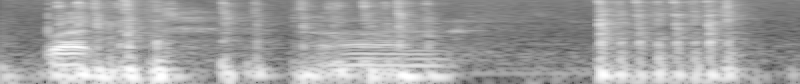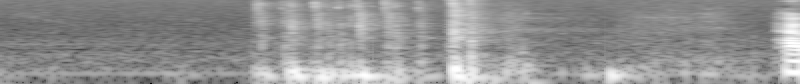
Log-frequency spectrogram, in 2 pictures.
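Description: Computer keyboard typing: three bursts of rapid keystrokes, about a second in, past the two-second mark and around four seconds in.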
